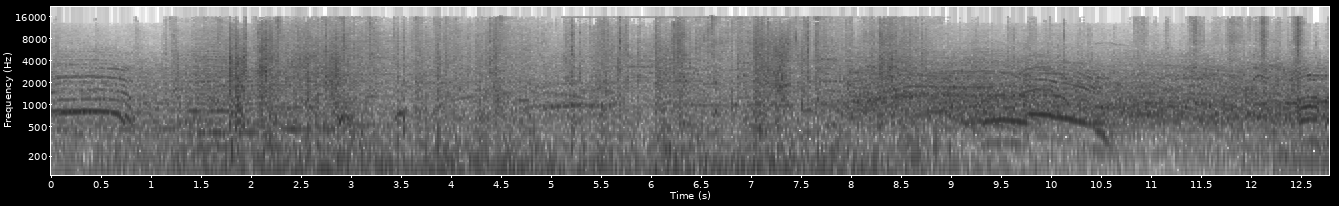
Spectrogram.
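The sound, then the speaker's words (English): Pounding hoofbeats of charging horses build amid a noisy crowd at a jousting competition, followed by a sharp crashing impact as the jousters collide head-on, with indistinct voices and cheering throughout. “We just hear the horses and we hear the collision.”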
